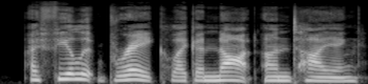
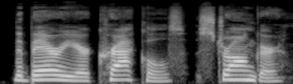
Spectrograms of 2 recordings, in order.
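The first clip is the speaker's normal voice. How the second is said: ordinary delivery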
